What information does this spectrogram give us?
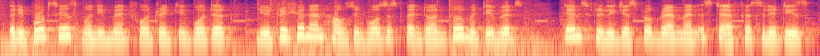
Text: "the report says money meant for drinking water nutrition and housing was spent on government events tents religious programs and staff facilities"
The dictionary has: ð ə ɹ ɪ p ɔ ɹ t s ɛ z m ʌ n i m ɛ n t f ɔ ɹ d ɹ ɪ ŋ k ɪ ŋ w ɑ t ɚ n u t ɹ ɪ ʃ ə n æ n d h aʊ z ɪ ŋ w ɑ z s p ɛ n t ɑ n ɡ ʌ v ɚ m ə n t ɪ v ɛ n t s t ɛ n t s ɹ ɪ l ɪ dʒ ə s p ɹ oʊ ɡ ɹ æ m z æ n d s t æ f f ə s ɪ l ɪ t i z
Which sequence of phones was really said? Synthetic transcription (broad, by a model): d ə ɹ ɪ p ɔ ɹ t s ɛ z m ʌ n i m ɛ n t f ɔ ɹ d ɹ ɪ ŋ k ɪ ŋ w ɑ t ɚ n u t ɹ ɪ ʃ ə n æ n d h aʊ z ɪ ŋ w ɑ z s p ɛ n t ɑ n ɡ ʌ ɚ m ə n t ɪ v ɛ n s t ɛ n s ɹ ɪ l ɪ dʒ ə s p ɹ oʊ ɡ ɹ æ m æ n d s t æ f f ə s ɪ l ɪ t i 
